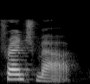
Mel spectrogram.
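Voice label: "Trench Mouth", English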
